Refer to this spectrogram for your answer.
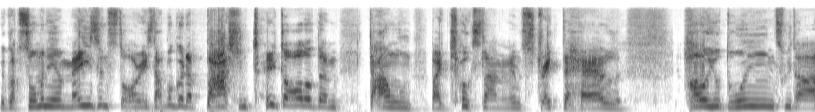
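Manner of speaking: loud put-on Austrian accent. Greeting someone called sweetheart in an Arnold Schwarzenegger accent. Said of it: "I hope you enjoy my amazing accent of the amazing actor that is Arnold Schwarzenegger".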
